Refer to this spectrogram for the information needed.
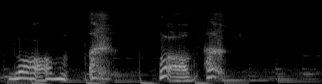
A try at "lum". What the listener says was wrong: It's like you're trying to say but like you're really confused on how to say it, and you for some reason add an o onto it, so right?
